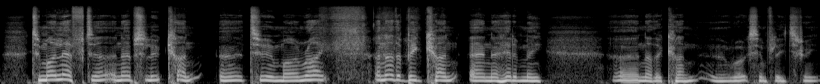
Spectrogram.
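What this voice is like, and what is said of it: Impression of Neil Ashton. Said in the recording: “Or Neil Ashton, Sunday supplement here. Neil Ashton. ... That's good as well.”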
